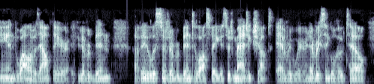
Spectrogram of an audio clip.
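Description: A man with a Texan accent speaks very fast in a very deep, low voice. His intonation is monotone and flat, and the background is quiet. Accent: Texan American. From Texas. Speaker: youth pastor and illusionist. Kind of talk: interview conversation.

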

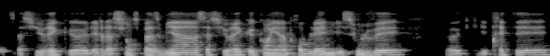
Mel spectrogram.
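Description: A man's monotone, flat intonation at a fairly quick pace. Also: medium pitch for a man. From Belgium. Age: 40s. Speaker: head of IT. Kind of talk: interview. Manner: hesitant, many fillers.

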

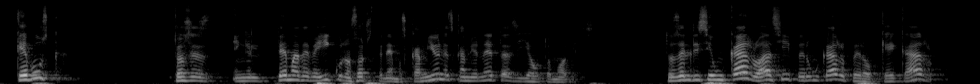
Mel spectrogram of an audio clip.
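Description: With very wide pitch swings and big swings in loudness, a man talks at a high pitch. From Ecuador, Latacunga. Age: 40s. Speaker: car salesman. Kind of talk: interview.

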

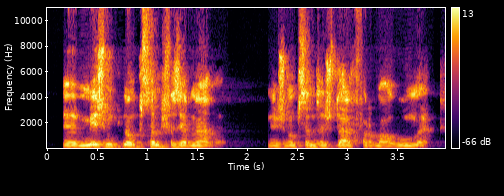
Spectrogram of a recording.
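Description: Somewhat breathy and dark, mellow in tone, a man's voice moves at a very fast pace. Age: 30s. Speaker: communication consultant and storyteller. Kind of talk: interview conversation. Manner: hesitant with many repetitions.

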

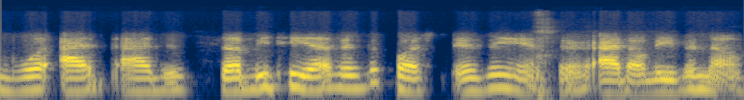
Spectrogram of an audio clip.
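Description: A soft-spoken woman's voice, fairly low in pitch. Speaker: podcast co-host. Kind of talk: casual chat. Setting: home recording with headset.

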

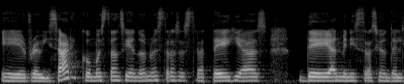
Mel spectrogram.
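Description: A woman speaks in a fairly low, flat monotone on a very clean recording with a silent background. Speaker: life coach and meditation teacher. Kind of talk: solo podcast monologue.

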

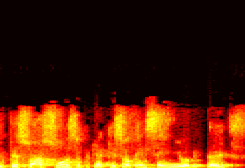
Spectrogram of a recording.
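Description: A man is speaking. His voice is high-pitched. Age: 40s. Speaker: lawyer and law professor. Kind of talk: interview. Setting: at home, remote call.

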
